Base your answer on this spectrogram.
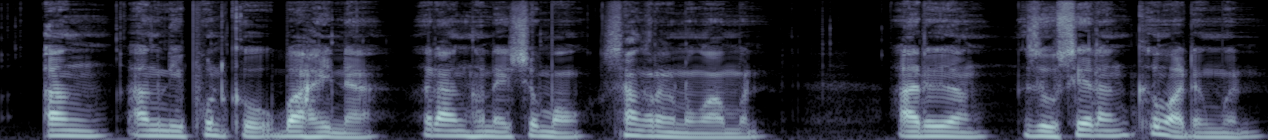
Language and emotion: Bodo, sad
